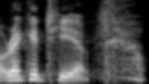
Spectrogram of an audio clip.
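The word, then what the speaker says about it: Recettear: Ich habe jetzt nämlich gespielt, das heißt Rezeteer, Racketeer, Racketeer wird ausgesprochen, wegen dem Wortspiel, genau, Racketeer.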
